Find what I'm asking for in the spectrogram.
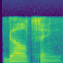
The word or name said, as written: belting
